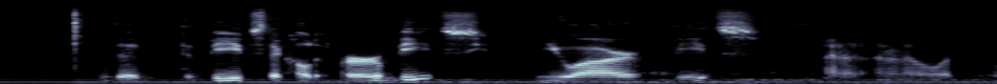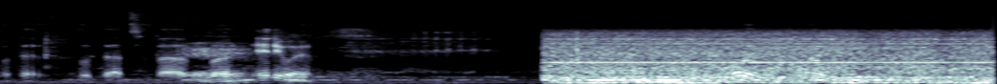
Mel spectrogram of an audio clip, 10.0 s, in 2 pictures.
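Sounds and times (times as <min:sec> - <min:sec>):
speech: 0:00.5 - 0:07.2
vacuum cleaner running: 0:07.7 - 0:09.9.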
